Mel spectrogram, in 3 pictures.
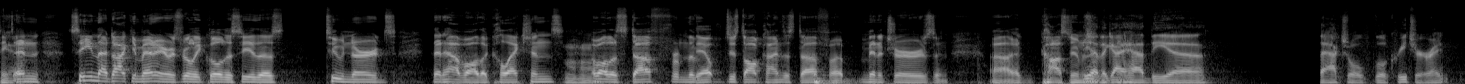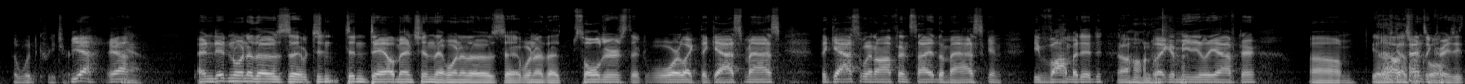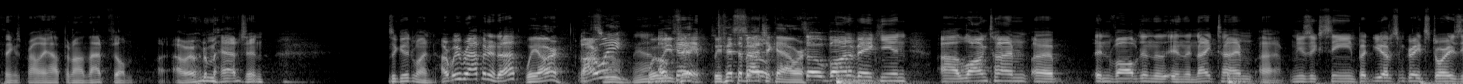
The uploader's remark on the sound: at the Casbah San Diego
